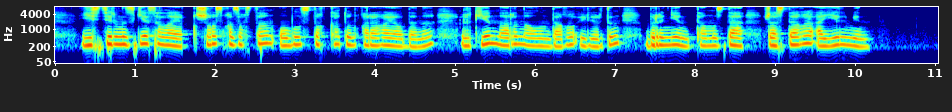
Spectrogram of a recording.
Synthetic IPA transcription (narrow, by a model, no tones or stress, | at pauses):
je̞st̪e̞ɾɪŋɪzɡʲe̞sɑlˠɑjəqʃəʁəsqʰɑzɑqst̪ɑnwo̞blˠəst̪əq̚kat̪o̞ɴqʰɑɾɑʁɑjɑwd̪ɑnəʏlkʲʰe̞nːɑɾənɑwəlˠənd̪ɑʁəʔʏjle̞ɾd̪ɪŋbɪɾɪne̞nt̪ʰɑməzd̪ɑʒ̥ɑst̪ɑʁəʔæje̞lme̞n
